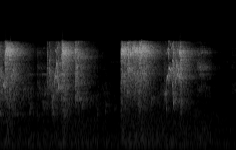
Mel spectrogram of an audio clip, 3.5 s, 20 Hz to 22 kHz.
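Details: Pet budgerigars recorded 24 September 2024 give two loud bursts of high, raspy chattering chirps, each about a second long and separated by a short pause.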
